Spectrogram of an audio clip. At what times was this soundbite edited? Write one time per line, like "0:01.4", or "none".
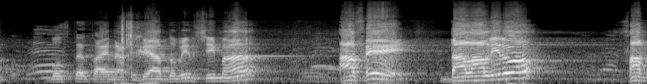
0:01.3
